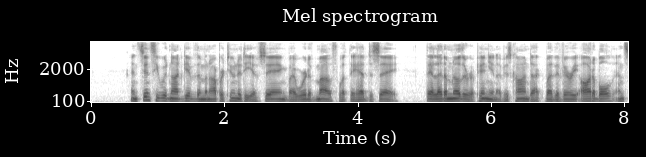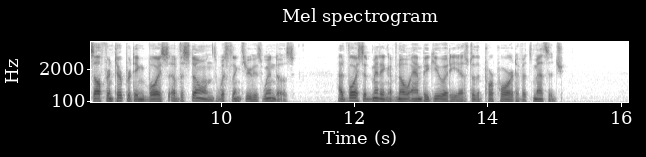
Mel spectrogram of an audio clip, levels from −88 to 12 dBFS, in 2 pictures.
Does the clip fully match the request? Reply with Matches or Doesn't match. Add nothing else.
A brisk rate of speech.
Matches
